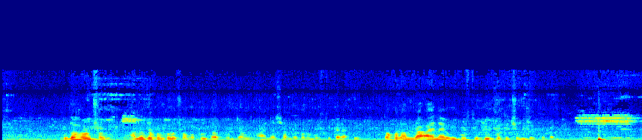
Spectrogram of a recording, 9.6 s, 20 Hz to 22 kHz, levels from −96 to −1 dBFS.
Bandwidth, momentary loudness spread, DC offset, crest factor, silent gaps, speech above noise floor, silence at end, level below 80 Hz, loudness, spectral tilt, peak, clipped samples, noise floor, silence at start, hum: 7.6 kHz; 22 LU; under 0.1%; 26 dB; none; 24 dB; 0.15 s; -48 dBFS; -26 LUFS; -8.5 dB/octave; 0 dBFS; under 0.1%; -52 dBFS; 0.95 s; none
